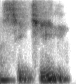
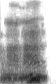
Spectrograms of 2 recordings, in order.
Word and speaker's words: 七: ini dibaca siji. Kemudian ada cara baca kunyomi atau secara jepangnya yaitu bisa dibaca nana ataupun bisa dibaca nano.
